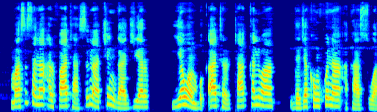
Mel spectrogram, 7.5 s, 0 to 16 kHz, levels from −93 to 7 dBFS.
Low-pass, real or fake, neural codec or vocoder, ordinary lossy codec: 14.4 kHz; real; none; AAC, 64 kbps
